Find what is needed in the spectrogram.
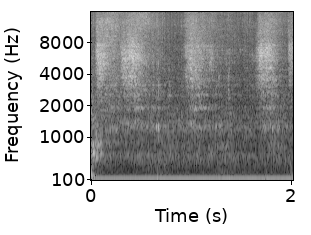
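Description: Stock sizzling and bubbling in a hot stainless pot of seared bacon and wild rice while a silicone spatula stirs it, the hiss swelling with each stroke. A steady low hum runs underneath.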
